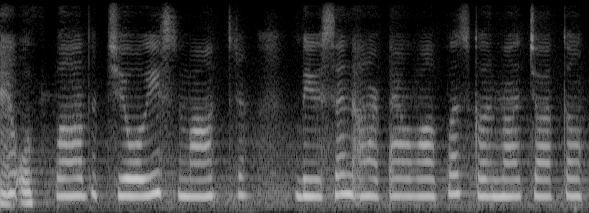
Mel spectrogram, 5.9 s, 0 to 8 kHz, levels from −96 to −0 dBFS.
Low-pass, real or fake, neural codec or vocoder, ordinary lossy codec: none; fake; codec, 16 kHz, 0.5 kbps, FunCodec, trained on Chinese and English, 25 frames a second; none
